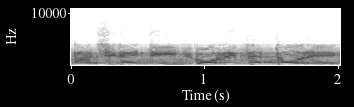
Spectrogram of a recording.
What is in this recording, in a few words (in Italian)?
searchlite, mood high, speech it; War Thunder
